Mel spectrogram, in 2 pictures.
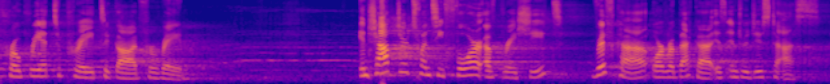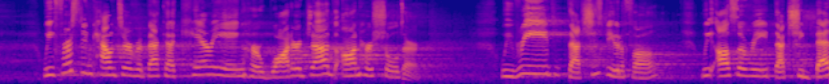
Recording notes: Excerpt from Festival morning service. Beth Tzedec Congregation.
